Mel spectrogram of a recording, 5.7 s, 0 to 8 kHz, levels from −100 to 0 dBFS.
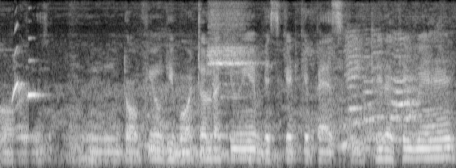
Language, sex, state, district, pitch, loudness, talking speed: Hindi, male, Madhya Pradesh, Katni, 130 Hz, -16 LUFS, 135 wpm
